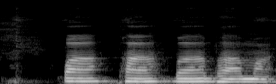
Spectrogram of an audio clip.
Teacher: इसमें हमारे दोनों ओंठ आपस में टच करते हैं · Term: ओष्ठ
